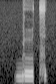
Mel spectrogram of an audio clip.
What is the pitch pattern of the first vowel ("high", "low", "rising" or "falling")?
low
